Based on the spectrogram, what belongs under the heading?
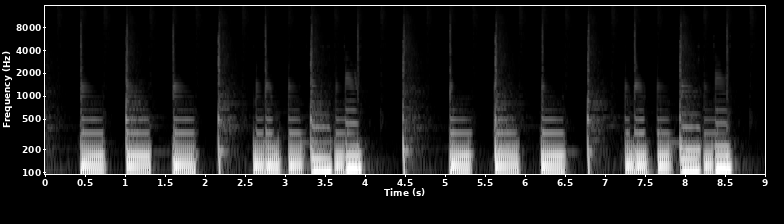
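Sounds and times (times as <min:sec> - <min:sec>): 
main guitar riff: 0:00.5 - 0:01.9, 0:02.6 - 0:04.0, 0:05.1 - 0:06.6, 0:07.2 - 0:08.6.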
